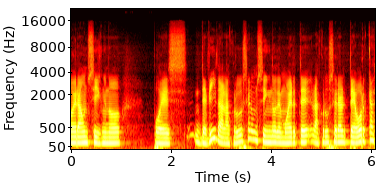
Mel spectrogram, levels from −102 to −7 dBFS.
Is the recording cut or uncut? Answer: uncut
